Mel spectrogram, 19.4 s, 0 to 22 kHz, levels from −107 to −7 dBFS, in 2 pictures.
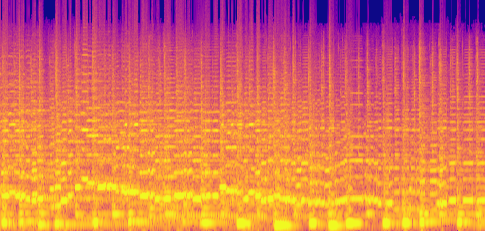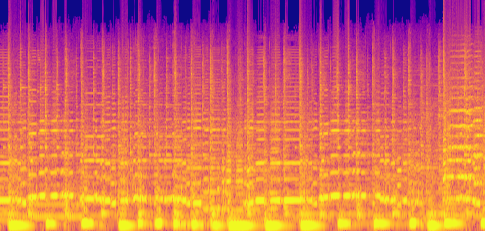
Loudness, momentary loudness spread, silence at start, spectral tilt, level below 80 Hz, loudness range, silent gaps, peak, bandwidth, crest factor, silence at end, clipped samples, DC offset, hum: -7 LUFS; 4 LU; 0 s; -5.5 dB/octave; -14 dBFS; 3 LU; none; 0 dBFS; 13.5 kHz; 6 dB; 0 s; 8%; under 0.1%; none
